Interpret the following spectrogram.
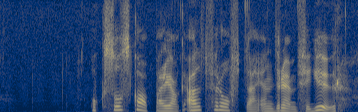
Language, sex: Swedish, female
